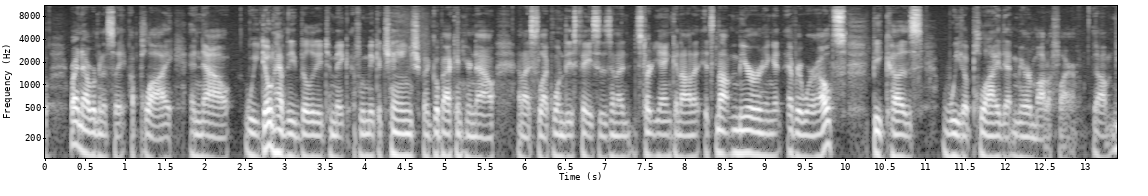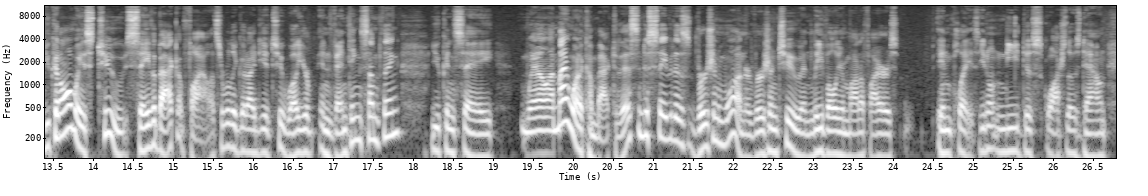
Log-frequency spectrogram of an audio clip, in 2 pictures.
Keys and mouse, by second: 0.0-1.0 drag, 5.1 Tab, 6.8-7.2 drag, 7.9-9.1 middle drag, 10.0 ctrl+z, 10.9 click, 25.7 middle click.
